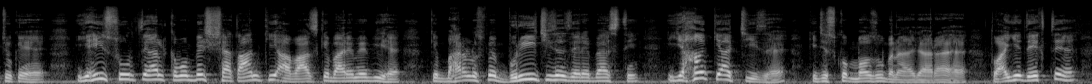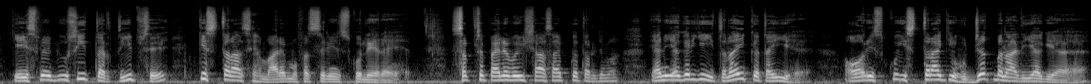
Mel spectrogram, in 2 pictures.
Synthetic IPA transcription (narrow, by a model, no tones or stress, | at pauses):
t͡ʃʊkeɦɛ̃ː | jɐɦisuːɾət̪eɦaːlkɐmõbeʃɛːt̪aːnkiaːʋaːzkebaːɾemẽbʱiɦɛ | kebaɦɾəlʊsmẽbʊɾit͡ʃiːzẽzeːɾebɛːst̪ʰĩːjɐɦãkjaːt͡ʃiːzɦɛ̰ | ked͡ʒɪskomɔːzubɐna̰ːja̰d͡ʒa̰ːɾɐ̰ɦa̰ɦɛ̰ː | t̪oaːjed̪eːkʰt̪eɦɛ̃ | keɪsmẽbʱiʊsit̪ɐɾt̪iːbsekɪst̪ɐɾaseɦɐmaːɾemʊfəsːɪɾiːnɪskolḛːɾɐ̰ɦḛɦɛ̰̃ːsɐbsepɛɦleʋɐiʃaːsaːɪb̚kat̪ɐɾd͡ʒʊma | jaːniɐɡəɾjeɪt̪naɦikɐt̪aːiɦɛ̰ | ɔːɾɪskoɪst̪ɐɾak̬iɦʊd͡ʒːət̪̚bɐnad̪ijaɡɐja̰ɦɛ̰ː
